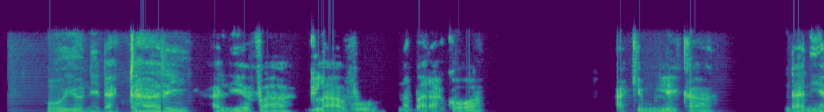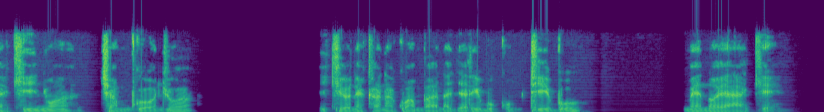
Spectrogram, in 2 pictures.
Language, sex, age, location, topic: Swahili, male, 18-24, Kisii, health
